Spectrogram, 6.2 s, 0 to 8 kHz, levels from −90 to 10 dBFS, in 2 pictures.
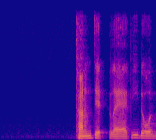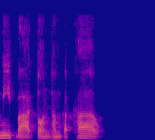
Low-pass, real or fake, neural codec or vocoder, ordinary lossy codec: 7.2 kHz; fake; codec, 16 kHz, 1.1 kbps, Voila-Tokenizer; none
